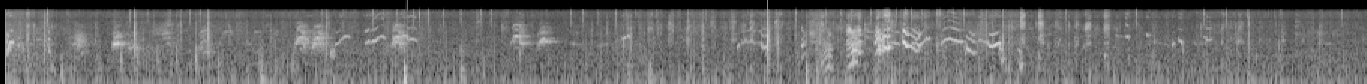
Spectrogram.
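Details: Chihuahua giving scattered short yaps and thin whines over steady background hiss, with a cluster of higher squeaky calls past the midpoint.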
